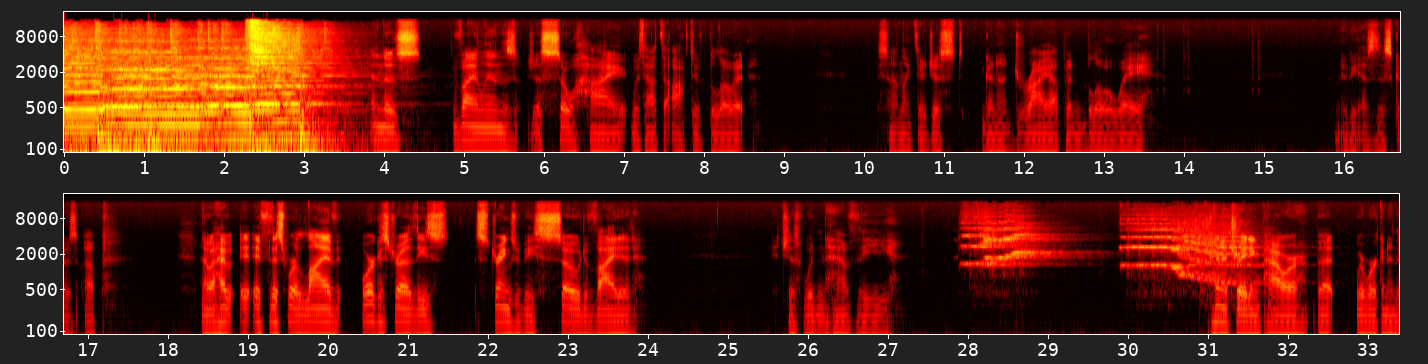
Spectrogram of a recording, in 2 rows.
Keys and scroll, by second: 2.9 space.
